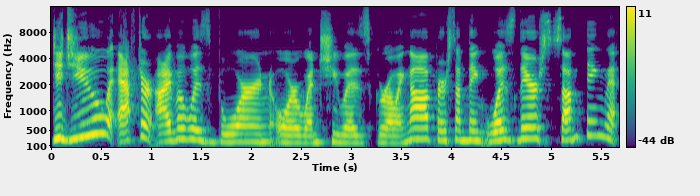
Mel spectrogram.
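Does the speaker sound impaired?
Yes: bilateral cleft lip and palate; congenital.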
